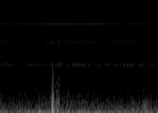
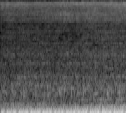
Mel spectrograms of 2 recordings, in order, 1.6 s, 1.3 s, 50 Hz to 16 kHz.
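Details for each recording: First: 1981 Pontiac Trans Am 301 turbo 4.9 L V8 with newly installed FiTech EFI, first start attempt: starter cranks at a steady even rhythm for a few seconds but never fires; distributor blue tach wire accidentally pulled out, so EFI got no RPM signal. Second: 1981 Pontiac Trans Am 301 turbo 4.9 L V8, newly installed FiTech EFI: low smooth V8 burble at steady idle with even pulses, no stumble or miss; running well.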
